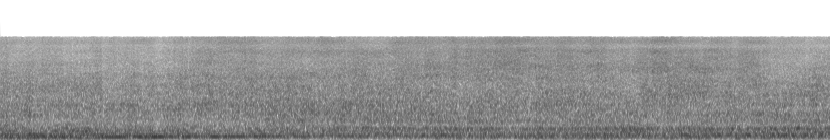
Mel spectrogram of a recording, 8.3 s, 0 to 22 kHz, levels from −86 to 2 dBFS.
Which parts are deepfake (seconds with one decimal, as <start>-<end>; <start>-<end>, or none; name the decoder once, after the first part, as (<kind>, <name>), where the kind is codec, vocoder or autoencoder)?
0.0-8.3 (codec, DAC)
